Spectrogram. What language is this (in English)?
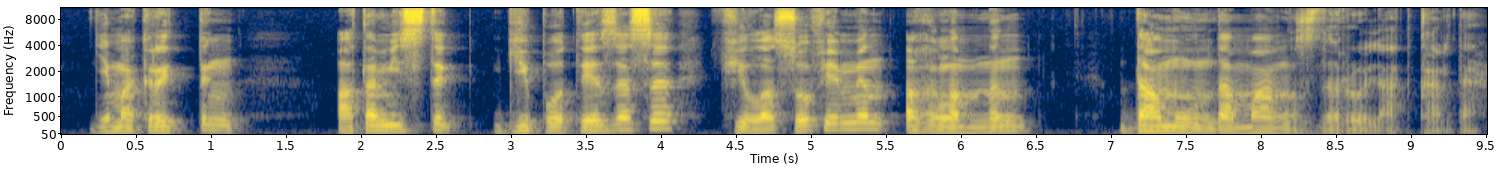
Kazakh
